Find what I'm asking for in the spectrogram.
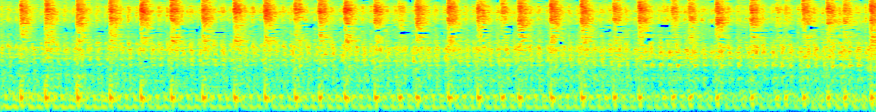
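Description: Crisp, even two-stroke popping at roughly seven beats a second, steady and clean, with no rattle or misfire: a healthy idle.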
